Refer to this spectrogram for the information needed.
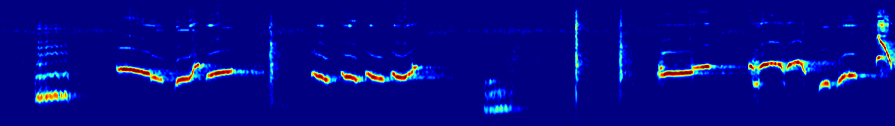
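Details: White-rumped shama singing masteran, meant to stir other shamas into emotional singing: clear whistled notes, a run of quick looping trills, a low short note, then rising warbled phrases, with sharp clicks between them.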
